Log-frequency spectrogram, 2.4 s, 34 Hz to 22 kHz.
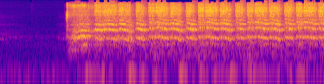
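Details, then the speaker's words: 1981 CV750 motorcycle, non-starter, with a new battery fitted, gas on and kill switch set: the starter whirs and spins the engine over with steady, even cranking beats but it never fires. No start. "She works. She don't run. She works. She spins over."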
